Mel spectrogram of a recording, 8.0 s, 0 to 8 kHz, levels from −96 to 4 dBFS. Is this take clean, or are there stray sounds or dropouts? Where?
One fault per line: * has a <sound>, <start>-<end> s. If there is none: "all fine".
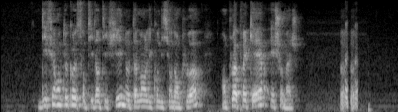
* has a laugh, 6.8-7.2 s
